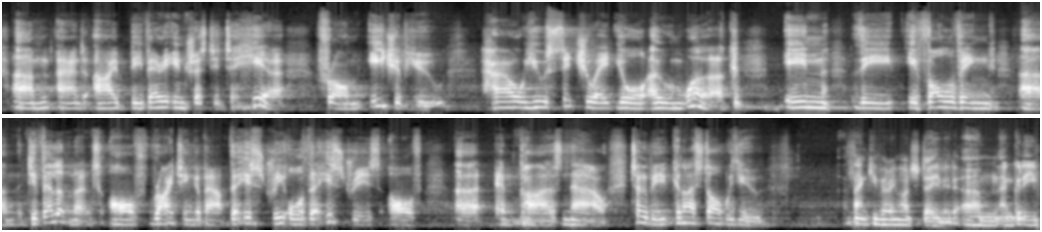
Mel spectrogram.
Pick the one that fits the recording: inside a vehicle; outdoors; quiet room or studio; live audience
live audience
